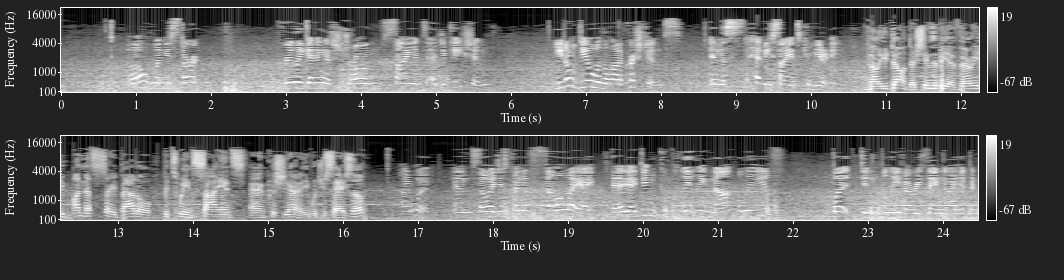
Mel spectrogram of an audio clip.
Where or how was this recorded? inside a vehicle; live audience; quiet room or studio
inside a vehicle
